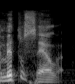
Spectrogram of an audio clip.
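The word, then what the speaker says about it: Metushelah: sela Ou meto Salem a pronúncia correta no hebraico é muito sela esse nome a luz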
